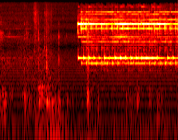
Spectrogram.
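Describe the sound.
Telephone ringtone that starts abruptly after a second of low background noise, then holds as a bright, steady electronic ring with a high sustained tone until the end, fairly faint overall.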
